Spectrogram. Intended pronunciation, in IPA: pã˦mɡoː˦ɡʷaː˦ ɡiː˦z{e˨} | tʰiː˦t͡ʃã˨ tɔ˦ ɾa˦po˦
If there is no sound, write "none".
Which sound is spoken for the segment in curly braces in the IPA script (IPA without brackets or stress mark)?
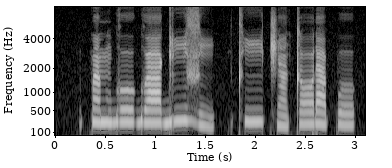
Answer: i˨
